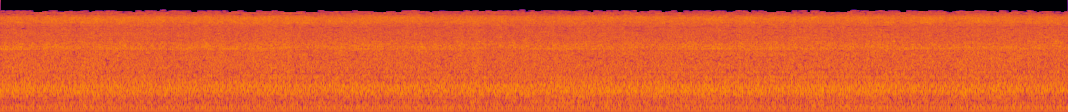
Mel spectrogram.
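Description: A hydraulic pump whines steadily as a dump bed rises.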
